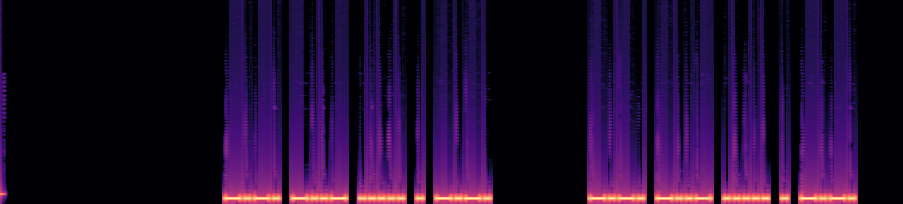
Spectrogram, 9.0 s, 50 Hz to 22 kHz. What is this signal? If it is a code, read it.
Morse code, heard as a keyed tone, about 25 wpm, 700 Hz. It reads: CX5EC CX5EC
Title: DXCC-100 Call Signs - 5 Characters - Repeated 3x - 25wpm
